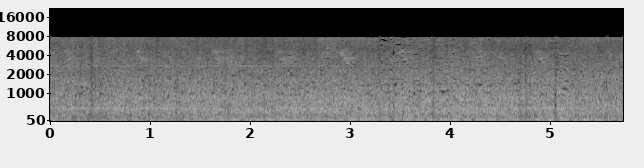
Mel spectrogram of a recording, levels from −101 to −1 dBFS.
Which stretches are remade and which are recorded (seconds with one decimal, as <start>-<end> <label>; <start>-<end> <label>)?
0.0-3.4 remade; 3.4-4.3 recorded; 4.3-5.3 remade; 5.3-5.7 recorded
